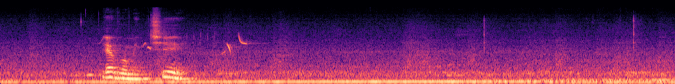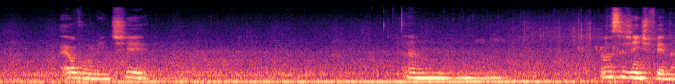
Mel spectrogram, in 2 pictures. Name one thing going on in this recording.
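A young woman speaks softly and briefly, close to a microphone.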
